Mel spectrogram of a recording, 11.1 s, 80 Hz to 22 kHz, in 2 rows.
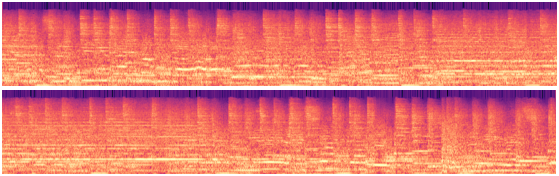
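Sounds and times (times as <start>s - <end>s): bass notes: 0.0s - 11.0s
hand drum and timbale strokes: 0.0s - 11.0s
salsa band playing: 0.0s - 11.0s.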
